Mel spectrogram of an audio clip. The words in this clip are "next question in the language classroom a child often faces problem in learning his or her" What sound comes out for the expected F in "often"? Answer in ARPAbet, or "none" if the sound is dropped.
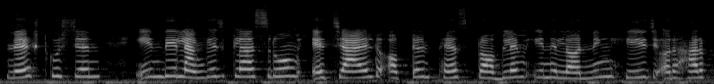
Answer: P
